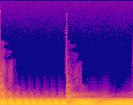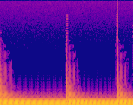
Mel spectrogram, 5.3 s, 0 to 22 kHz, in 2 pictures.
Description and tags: hip hop bass line
A bass line used quite often in rap/hip hop songs.
Notes are E, C, Bb, A.
I used the "Da Streetz Bass" Subtractor patch from Propellerheads Reason 3.0.
90-bpm, a, bass, bass-line, bb, c, e, hip-hop, loop, rap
